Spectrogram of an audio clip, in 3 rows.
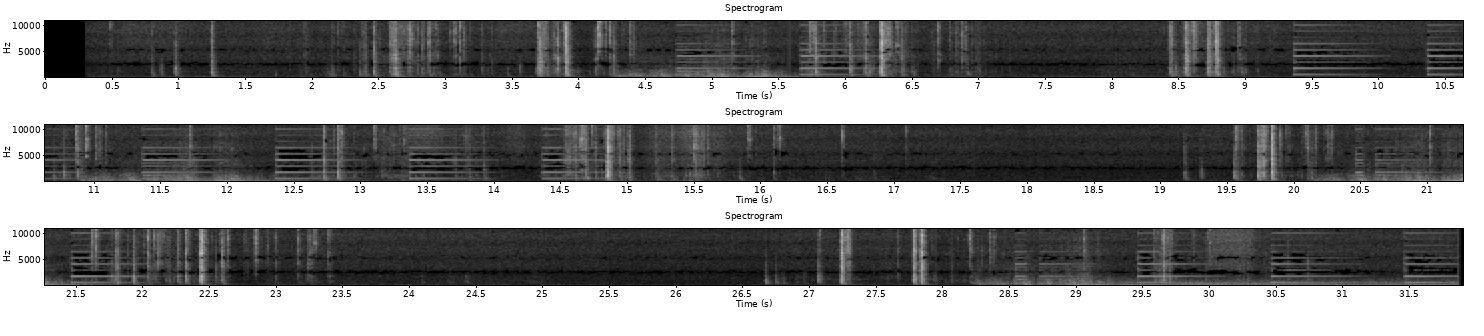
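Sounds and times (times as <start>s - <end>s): diesel engine cranking: 4.2s - 6.3s, 10.8s - 13.2s, 20.1s - 22.2s, 28.2s - 31.9s
dashboard warning beeps: 4.4s - 6.3s, 9.4s - 15.0s, 20.2s - 22.2s, 28.3s - 31.9s.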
